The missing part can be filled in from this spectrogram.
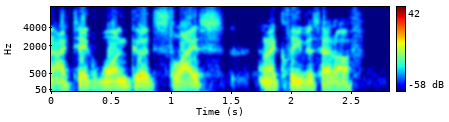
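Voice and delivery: ordinary talk, nothing marked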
